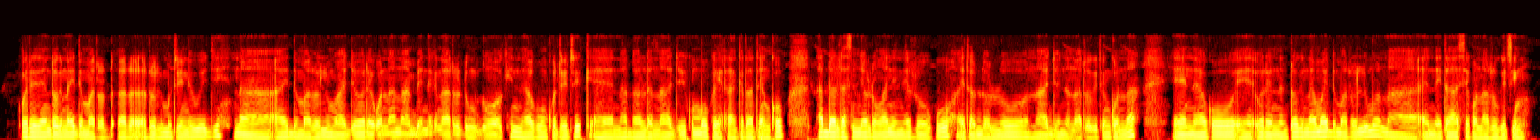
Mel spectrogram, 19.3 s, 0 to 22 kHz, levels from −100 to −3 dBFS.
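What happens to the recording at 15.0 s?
At 15.0 s, as everywhere in the clip, the speech stops dead at 7.7 kHz and sounds grainy and breathy. That's likely Bluetooth LC3 compression, starved of bits (around 32 kbps), dropping upper spectrum and filling it with noise.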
